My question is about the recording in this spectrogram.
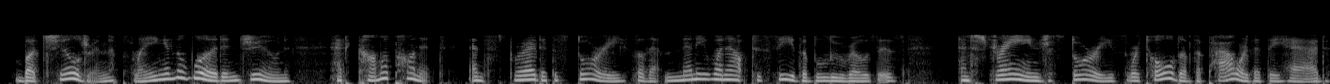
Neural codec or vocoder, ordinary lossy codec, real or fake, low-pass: none; AAC, 16 kbps; real; 7.2 kHz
